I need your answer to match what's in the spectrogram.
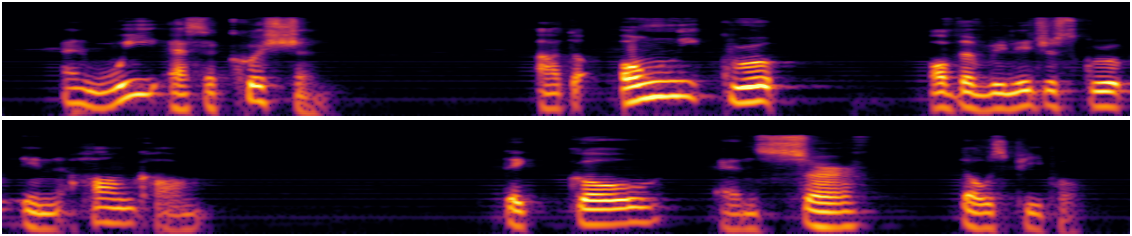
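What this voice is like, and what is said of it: Hong Kong accented English. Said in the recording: “I raised in Hong Kong, you can tell by my accent.”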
